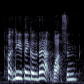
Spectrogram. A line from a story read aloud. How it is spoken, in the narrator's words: cried Holmes in high glee, with satisfaction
